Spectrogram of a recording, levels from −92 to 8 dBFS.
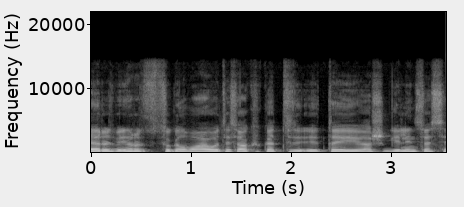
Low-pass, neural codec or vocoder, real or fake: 14.4 kHz; vocoder, 44.1 kHz, 128 mel bands every 512 samples, BigVGAN v2; fake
